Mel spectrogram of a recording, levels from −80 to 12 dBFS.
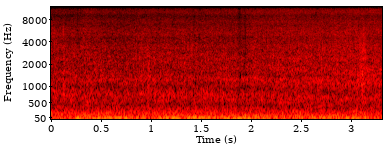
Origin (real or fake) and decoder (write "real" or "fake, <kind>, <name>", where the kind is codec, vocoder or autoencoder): real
